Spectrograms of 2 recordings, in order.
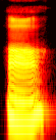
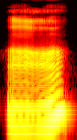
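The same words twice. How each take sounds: First: It is said on a flat, robotic pitch. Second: It is said with an unsure pitch.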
